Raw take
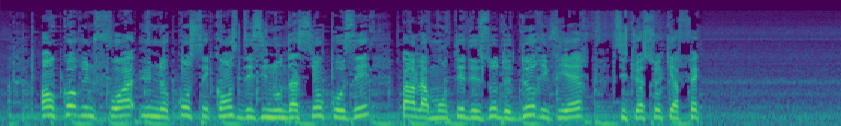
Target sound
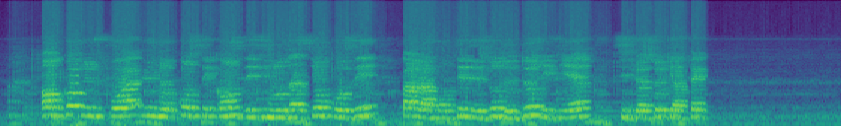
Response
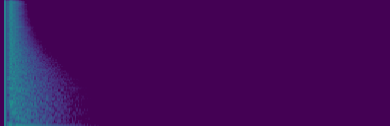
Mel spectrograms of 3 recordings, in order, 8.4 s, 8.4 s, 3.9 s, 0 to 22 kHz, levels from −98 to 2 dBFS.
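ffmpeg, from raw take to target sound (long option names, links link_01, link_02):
-filter_complex "[0:a]aecho=1:1:54|67:0.631|0.596,aeval=exprs='val(0)+0.00355*(sin(2*PI*50*n/s)+sin(2*PI*2*50*n/s)/2+sin(2*PI*3*50*n/s)/3+sin(2*PI*4*50*n/s)/4+sin(2*PI*5*50*n/s)/5)':channel_layout=same,asplit=2[link_01][link_02];[link_02]adelay=35,volume=-2.5dB[link_03];[link_01][link_03]amix=inputs=2:normalize=0,aresample=16000,asoftclip=type=hard:threshold=-11dB,aresample=44100,acrusher=bits=4:mode=log:mix=0:aa=0.000001"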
